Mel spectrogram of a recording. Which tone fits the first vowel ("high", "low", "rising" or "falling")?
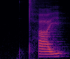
rising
